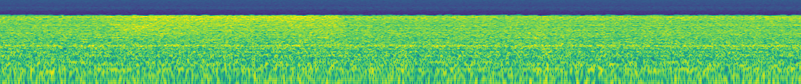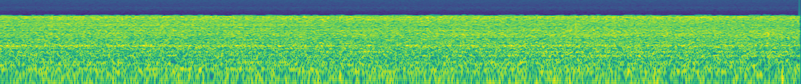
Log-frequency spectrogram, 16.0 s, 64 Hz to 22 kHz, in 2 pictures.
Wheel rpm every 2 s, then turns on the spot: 0, 0, 0, 0, 0, 0, 0, 0.
none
